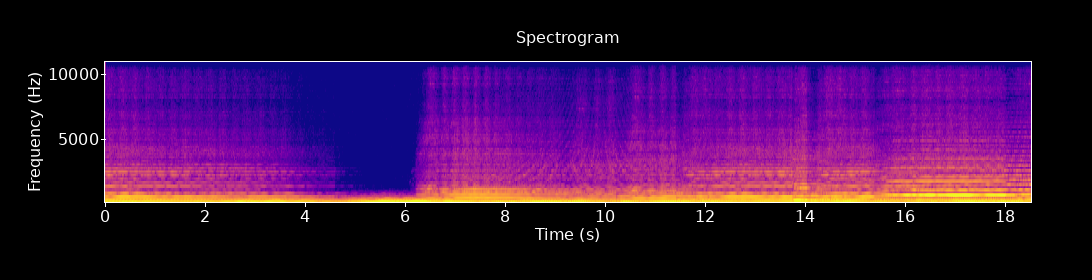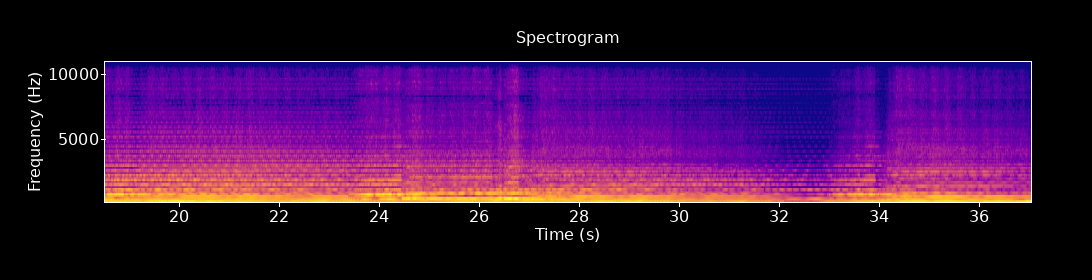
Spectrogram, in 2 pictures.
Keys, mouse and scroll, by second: 2.1 alt+click, 2.7-3.4 ctrl+alt+drag, 5.2 click, 6.2-8.1 drag, 8.2-11.8 typing, 12.6 ctrl+alt+middle click, 13.0 ctrl+alt+click, 13.1-13.7 typing, 13.4 alt+shift+click, 13.7 alt+shift+Return, 15.6-16.6 drag, 17.1 alt+click, 17.6 alt+middle click, 17.6 typing, 18.0-19.9 alt+drag, 19.9 middle click, 20.2-21.1 drag, 23.3-26.0 alt+shift+drag, 23.3-24.9 alt+shift+middle drag, 26.7 click, 27.5 click, 28.2-32.8 alt+shift+drag, 34.1 click, 35.2-37.0 drag.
